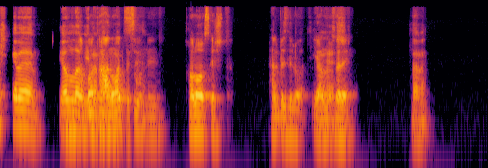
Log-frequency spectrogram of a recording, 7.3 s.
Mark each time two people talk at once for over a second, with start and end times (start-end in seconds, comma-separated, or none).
1.0-2.3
